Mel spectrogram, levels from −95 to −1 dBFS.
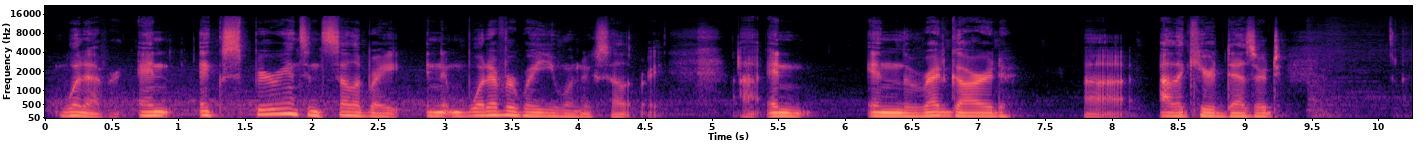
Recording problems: machinery noise; faint; throughout; 25 dB below the speech

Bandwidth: 14.5 kHz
